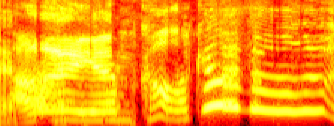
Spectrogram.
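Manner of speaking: voice breaking, very high and very loud. Joking about the ancient ones before puberty, the speaker's voice cracking. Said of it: "my voice cracked there".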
